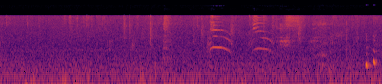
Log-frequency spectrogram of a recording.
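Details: Saved homeless kitten, motherless since just after birth and now part of a family, drinking from a bottle; two thin arched mews about a second apart over constant hiss, then a faint squeak at the end.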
